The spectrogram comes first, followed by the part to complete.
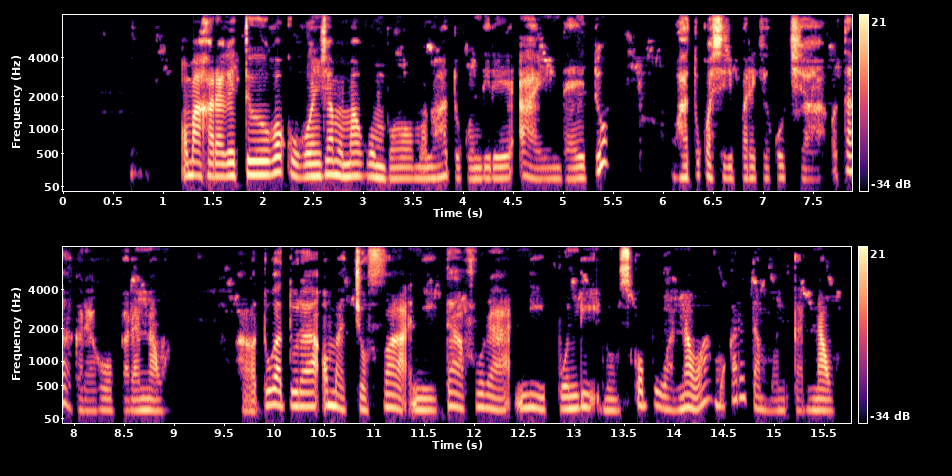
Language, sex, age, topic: Oshiwambo, female, 36-49, finance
